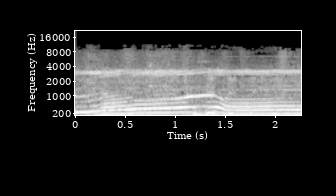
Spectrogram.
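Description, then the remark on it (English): Paul McCartney's motorcycle engine revs loud, its pitch climbing in steps as it shifts up through the gears, then dropping back before holding a steady roar. “Oh, Paul McCartney motorcycle. Boy, that's a lot of gears.”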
